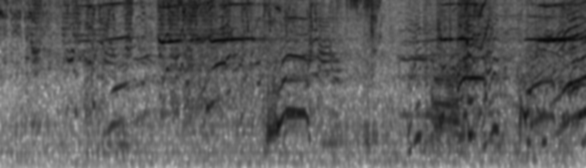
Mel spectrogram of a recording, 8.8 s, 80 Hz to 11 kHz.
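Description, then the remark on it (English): Calls of J, K and L orca pods, some 98 whales gathered south of Stewart Island, recorded by Ken Balcomb with a hydrophone from his boat in pitch darkness one night in 1995. Many overlapping high squeals and rising, falling whistles chatter continuously over a steady underwater hiss, with several voices calling at once. “Ken writes that there were plenty of salmon, and the gathering seemed very social, with whales chattering to each other as if they were having a party.”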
